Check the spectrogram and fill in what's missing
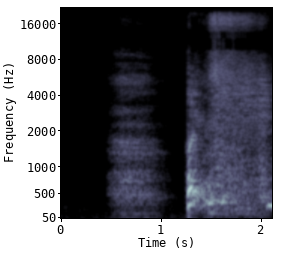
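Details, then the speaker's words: Adult male's desperate, announced sneezing fit: a sharp breath in, then one forceful, explosive, wet sneeze with a trailing rush of air. He says he sneezes this way every day and finds it hard to hold back. "I'm going to sneeze. I have to sneeze. I just I just got to sneeze."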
